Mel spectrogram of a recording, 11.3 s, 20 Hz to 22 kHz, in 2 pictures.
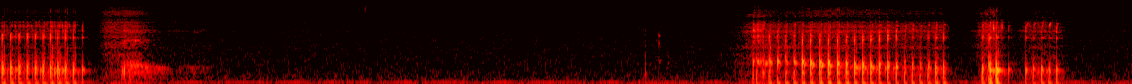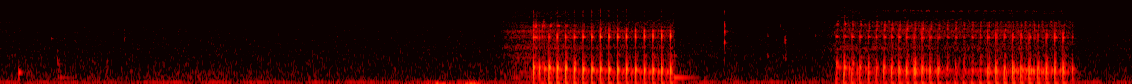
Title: Snore Throat #1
